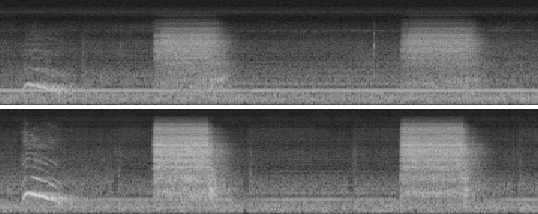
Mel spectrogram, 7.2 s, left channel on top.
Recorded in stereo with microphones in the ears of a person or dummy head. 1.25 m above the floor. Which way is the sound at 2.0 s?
60° right (ahead or behind).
